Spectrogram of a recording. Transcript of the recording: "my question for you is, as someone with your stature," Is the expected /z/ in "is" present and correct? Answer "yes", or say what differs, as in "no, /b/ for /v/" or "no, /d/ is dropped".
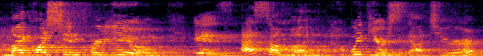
yes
